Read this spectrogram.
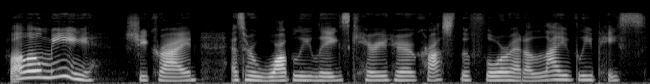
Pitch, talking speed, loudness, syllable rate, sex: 210 Hz, 155 wpm, -19 LUFS, 3.9 syllables/s, female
